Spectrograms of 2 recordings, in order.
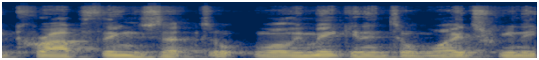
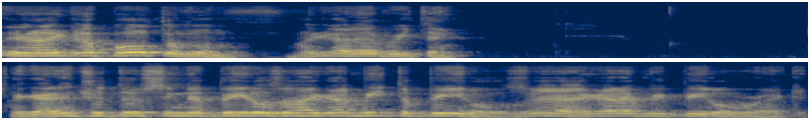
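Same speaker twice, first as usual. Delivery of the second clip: high, loud, bragging voice. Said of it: "that guy when he says".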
